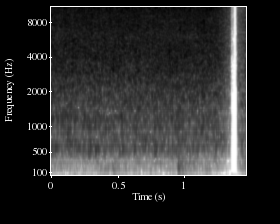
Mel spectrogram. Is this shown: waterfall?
yes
